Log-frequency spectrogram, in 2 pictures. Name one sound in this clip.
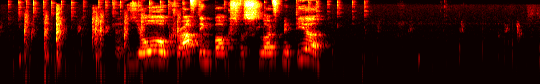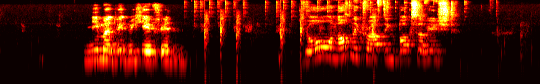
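A young boy talks with animation into a close microphone.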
